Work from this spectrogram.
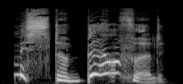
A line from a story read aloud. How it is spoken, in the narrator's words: a sweet voice cried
